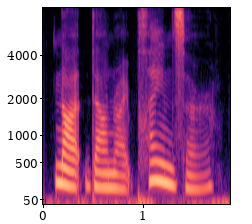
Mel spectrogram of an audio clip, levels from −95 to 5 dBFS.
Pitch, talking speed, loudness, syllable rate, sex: 190 Hz, 130 wpm, -17 LUFS, 3.3 syllables/s, female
